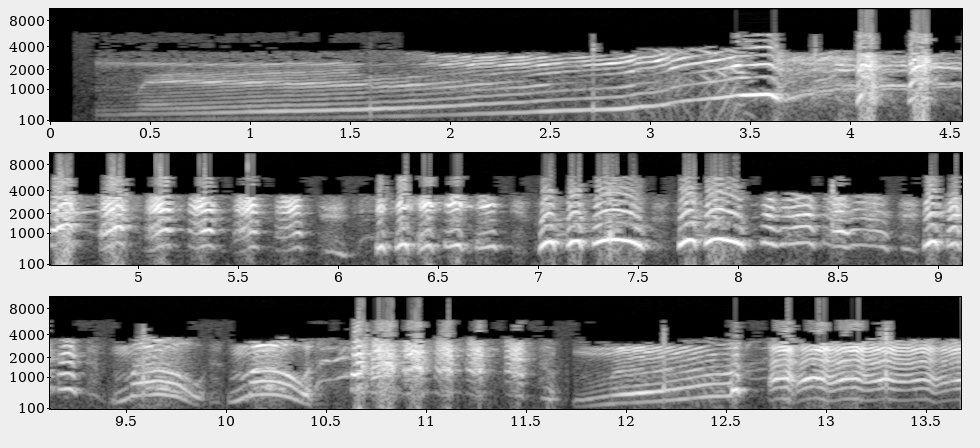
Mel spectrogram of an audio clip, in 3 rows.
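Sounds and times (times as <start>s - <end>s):
cow: 0.2s - 2.3s
laughter: 3.2s - 9.4s, 10.4s - 13.6s.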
